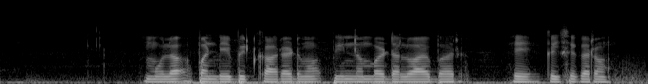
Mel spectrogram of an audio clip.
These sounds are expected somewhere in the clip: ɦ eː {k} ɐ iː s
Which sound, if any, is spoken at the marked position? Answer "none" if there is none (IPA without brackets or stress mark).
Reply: k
